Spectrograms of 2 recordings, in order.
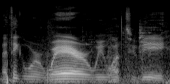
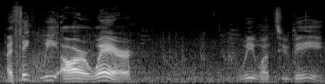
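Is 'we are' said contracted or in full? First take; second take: contracted; full. First: 'We are' is contracted and run together. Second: 'We are' is said as two full words. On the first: The speaker calls it wrong. "Instead of saying, I think we're where" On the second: The speaker calls it right. "I'm going to try not to mumble"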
